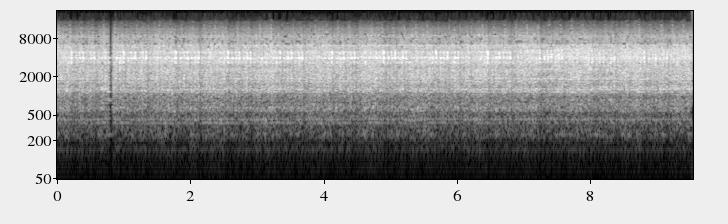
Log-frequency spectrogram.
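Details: Mercedes SLK 32 AMG running with a hissy note and a faint, loosely regular double-beat "dadum dadum" rattle, distinct from the quick ticking. It is audible from 40°C, quickens with rpm and vanishes above a certain rpm. Cause not pinned down.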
